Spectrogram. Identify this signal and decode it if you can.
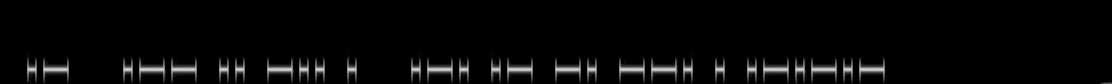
Morse code, heard as a keyed tone, about 15 wpm, 700 Hz. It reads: A WIDE RANGE.
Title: Sentences from Top 1000 Words - Review Part 6 - 15wpm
